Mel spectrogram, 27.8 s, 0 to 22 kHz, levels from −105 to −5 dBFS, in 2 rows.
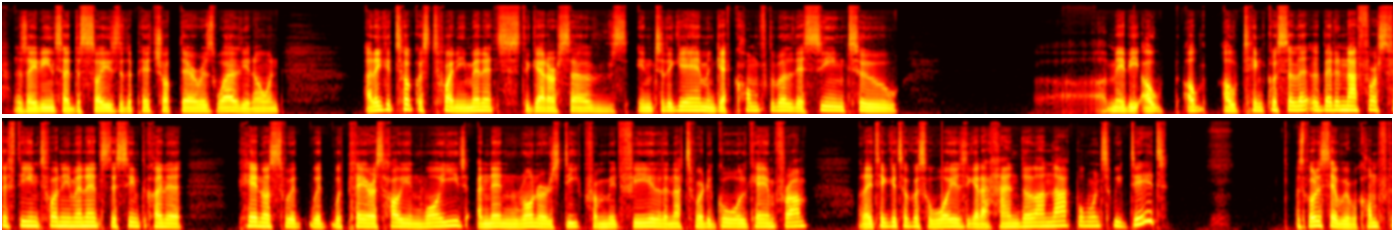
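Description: At 5.32, 11.32, 17.31 and 23.30 s the speech skips briefly. These are cases of audio missing between chunks. The skips come about 6 s apart, which fits a recorder writing the audio in 6-second chunks. A few milliseconds are likely lost each time one chunk closes and the next opens. The two sides are joined directly, with no gap of silence. So the sound jumps forward at a steady rhythm.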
